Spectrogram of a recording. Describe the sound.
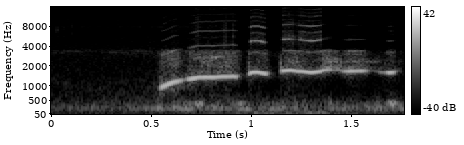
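A man whistles alone with a clear, bright tone that slides upward at the start and then holds steady through a few sustained notes separated by short breaks.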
